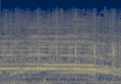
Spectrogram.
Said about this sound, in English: Would you give a big round of applause to Dante Fabro and Rocco Grimaldi?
